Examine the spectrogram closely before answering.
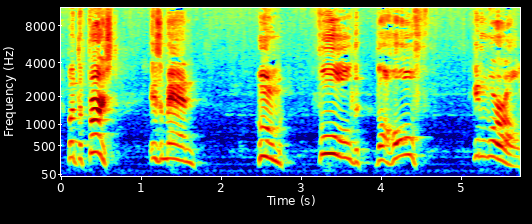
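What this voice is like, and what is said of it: Excited yelling. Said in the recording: “You don't need to yell. I can hear you. ... I'm yelling because I'm excited.”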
